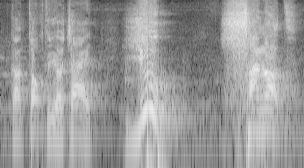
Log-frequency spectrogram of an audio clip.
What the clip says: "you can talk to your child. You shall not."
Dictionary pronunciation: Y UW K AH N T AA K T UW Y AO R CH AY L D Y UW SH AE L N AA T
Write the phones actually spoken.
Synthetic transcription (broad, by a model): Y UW K AH N T AA K T UW Y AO CH AY L D Y UW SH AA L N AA T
